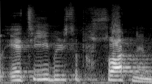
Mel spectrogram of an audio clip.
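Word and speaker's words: Bates: बेट्स। H.E. बेट्स बीट्स भी पढ़ सकते हैं मगर बेट्स पढ़िए उच्चारण, ठीक है?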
